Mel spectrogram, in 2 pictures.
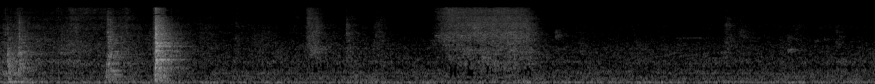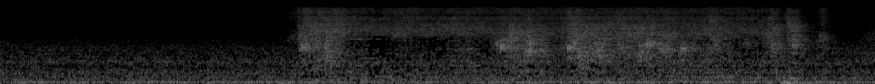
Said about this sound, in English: So I'm gonna wash it clean like I said. So it has to be really washed.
